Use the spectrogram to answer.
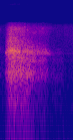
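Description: A long breath out during a guided breathing exercise: a single soft, airy exhale that starts abruptly, holds for most of a second, then trails off into quiet.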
